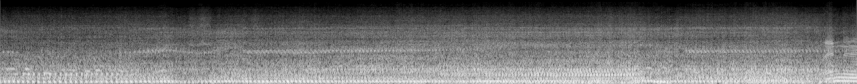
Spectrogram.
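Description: Motorcycle engine droning loudly and steadily on a twisting mountain road toward Adi Kailash in Uttarakhand, with small shifts in pitch as the rider works the throttle through bends.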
